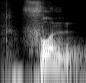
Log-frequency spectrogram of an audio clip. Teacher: نون تنوین کا اظہار ہے، غنہ نہیں کیا جائے گا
